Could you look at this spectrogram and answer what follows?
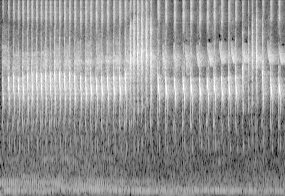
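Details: Caged songbird lure meant to prompt other birds into singing and tail-fanning: a continuous fast series of sharp, high chattering notes, several per second, with brief rising strained phrases midway.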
